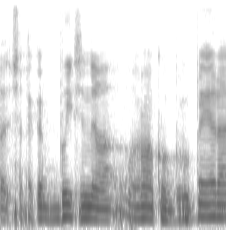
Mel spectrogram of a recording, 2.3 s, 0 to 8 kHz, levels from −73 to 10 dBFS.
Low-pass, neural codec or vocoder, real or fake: 7.2 kHz; codec, 32 kHz, 1.9 kbps, SNAC; fake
